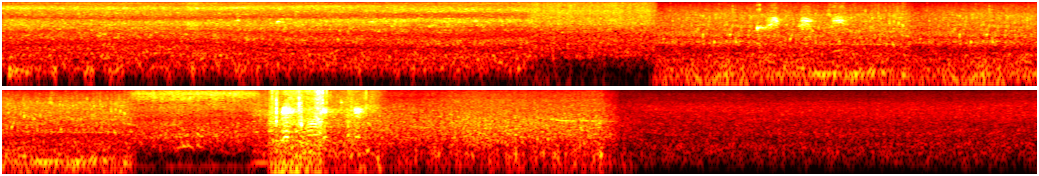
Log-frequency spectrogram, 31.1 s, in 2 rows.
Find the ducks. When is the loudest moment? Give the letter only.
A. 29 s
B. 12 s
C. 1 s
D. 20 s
D.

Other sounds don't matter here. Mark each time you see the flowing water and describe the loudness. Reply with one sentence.
The flowing water can be heard from 0.0 to 31.0 s, getting quieter.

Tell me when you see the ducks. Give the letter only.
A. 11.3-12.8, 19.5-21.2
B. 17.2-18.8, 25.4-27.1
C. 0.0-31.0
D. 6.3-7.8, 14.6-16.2
A.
